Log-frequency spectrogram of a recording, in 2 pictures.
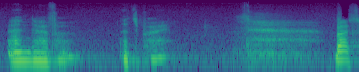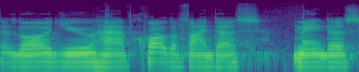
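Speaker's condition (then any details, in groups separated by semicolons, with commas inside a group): ALS; under neurologist care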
